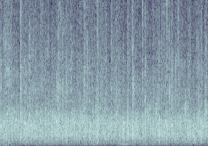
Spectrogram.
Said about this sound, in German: Ehre, wem Ehre gebührt. Erstmal gibt es einen Applaus für dich.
